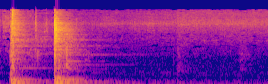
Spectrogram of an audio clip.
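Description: Two knocks, about a third of a second apart, of a plastic colander tapped against a stainless steel pot to empty the last of the rinsed fava into it.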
